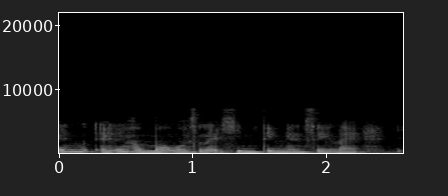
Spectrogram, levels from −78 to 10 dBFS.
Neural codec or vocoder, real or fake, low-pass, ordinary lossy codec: none; real; 7.2 kHz; none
